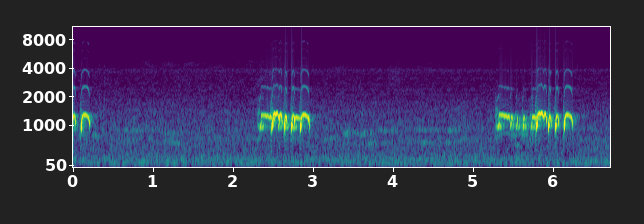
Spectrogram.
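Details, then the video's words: Local zebra dove singing a lure song meant to prompt other zebra doves to sing: two cooing phrases about three seconds apart, each a quick stuttering run of soft notes sliding into a rolling trill, over a low steady hum. "Perkutut lokal gacor pancingan ampuh Suara disukai burung perkutut bikin cepat bunyi langsung nyaut"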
